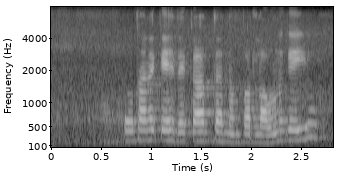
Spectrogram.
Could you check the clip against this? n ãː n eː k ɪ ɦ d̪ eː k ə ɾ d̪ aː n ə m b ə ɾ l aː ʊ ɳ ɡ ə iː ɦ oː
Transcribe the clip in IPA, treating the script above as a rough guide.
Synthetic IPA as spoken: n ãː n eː k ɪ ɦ d̪ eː k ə ɾ d̪ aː n ə m b ə ɾ l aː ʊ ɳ ɡ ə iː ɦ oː

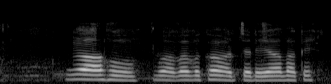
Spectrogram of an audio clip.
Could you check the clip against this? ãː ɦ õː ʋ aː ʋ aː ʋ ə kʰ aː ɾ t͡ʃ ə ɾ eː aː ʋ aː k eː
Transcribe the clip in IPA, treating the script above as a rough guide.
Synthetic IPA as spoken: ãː ɦ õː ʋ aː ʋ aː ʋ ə kʰ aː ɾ t͡ʃ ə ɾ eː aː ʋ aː k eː

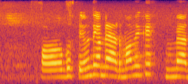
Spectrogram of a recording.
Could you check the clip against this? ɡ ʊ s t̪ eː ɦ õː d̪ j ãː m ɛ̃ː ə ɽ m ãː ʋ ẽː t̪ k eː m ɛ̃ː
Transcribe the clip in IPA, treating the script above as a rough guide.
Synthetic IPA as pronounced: ɡ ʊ s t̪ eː ɦ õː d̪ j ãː m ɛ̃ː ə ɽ m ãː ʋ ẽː k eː m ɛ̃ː

